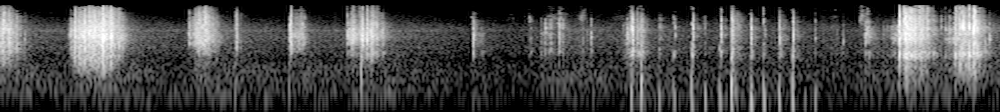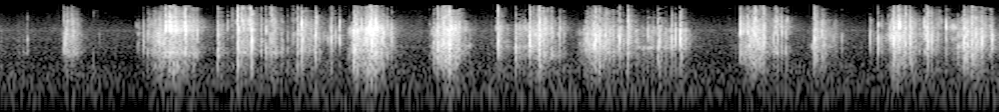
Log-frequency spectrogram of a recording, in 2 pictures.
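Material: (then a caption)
Plastic. A white plastic Advil bottle with a white cap, holding pills, is shaken and tapped by hand. Bright, crisp rattling bursts of tablets come in short shakes with brief pauses, and a run of quick, light taps sounds in the middle. The sound is thin and high with almost no low end, and it stops dead between bursts.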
